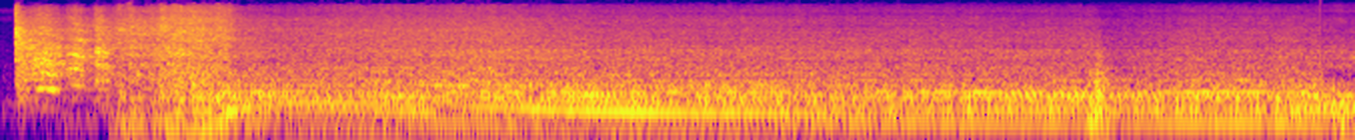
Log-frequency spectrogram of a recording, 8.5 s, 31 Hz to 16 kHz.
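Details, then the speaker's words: 3.8 V6 SN95 Mustang drift build after a head gasket repair, exhaust leak fixes and EGR delete: it cranks, catches and settles into a smooth, quiet, even idle with no exhaust puffing or ticking. "she is purring like a kitten now I fixed all the exhaust leaks I'm not sure where they were at but now she sounds really quiet"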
